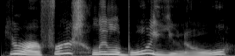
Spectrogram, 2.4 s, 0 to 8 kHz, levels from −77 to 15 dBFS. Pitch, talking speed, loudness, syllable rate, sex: 280 Hz, 180 wpm, -16 LUFS, 4.1 syllables/s, female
